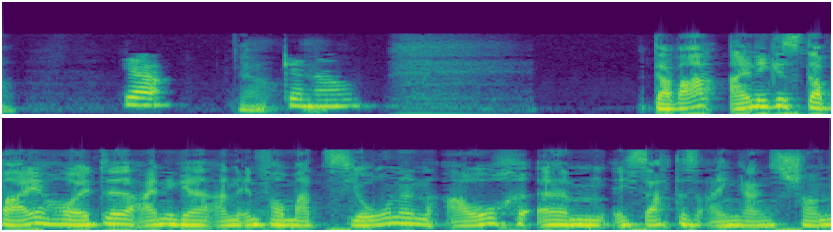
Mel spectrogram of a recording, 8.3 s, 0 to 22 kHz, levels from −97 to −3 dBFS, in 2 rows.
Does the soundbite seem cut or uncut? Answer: uncut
